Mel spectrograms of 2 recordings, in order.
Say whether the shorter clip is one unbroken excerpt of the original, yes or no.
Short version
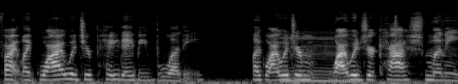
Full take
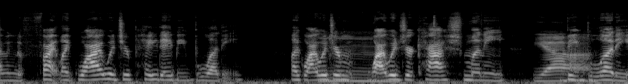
yes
